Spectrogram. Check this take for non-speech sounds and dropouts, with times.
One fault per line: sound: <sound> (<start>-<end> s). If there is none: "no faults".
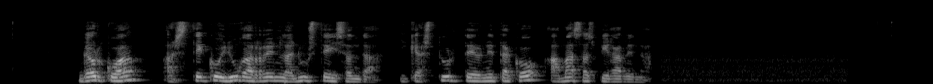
no faults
